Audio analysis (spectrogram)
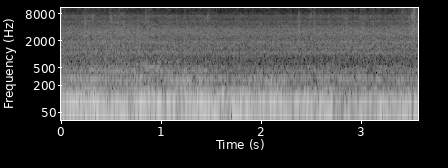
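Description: A car rolls along a worn, truck-battered road in East Las Vegas, giving a steady, loud low rumble of tires and engine with no break and no voices.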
